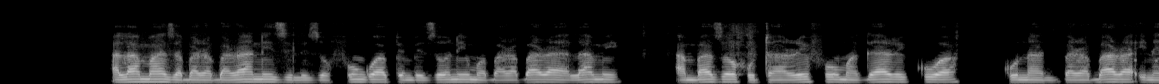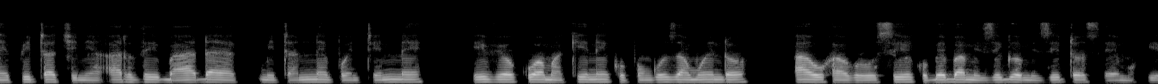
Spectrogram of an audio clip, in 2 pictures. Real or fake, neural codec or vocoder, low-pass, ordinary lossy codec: real; none; 7.2 kHz; Opus, 64 kbps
